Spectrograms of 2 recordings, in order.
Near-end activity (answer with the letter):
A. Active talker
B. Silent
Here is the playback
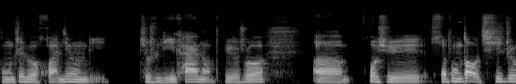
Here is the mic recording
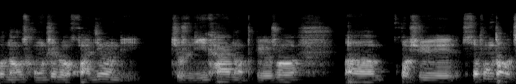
B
